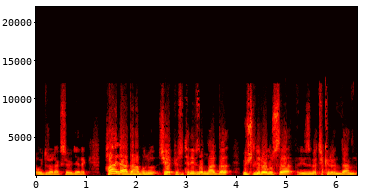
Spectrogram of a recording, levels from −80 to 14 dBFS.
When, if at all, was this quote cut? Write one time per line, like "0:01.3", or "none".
0:01.2

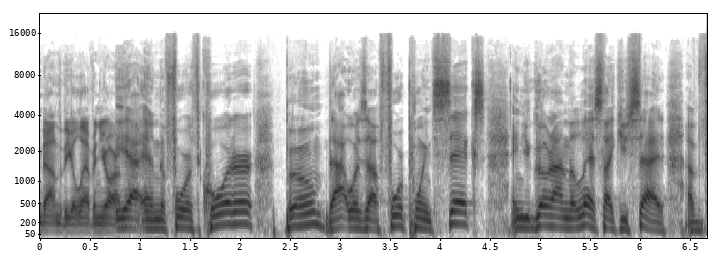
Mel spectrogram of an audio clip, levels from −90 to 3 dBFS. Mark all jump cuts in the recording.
none

